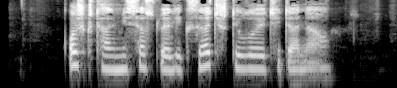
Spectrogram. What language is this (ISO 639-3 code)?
kat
